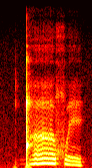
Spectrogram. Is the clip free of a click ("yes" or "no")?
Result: no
